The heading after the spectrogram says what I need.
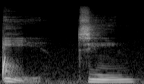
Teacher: when followed by any other tone other than the fourth tone e is pronounced as the fourth tone itself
